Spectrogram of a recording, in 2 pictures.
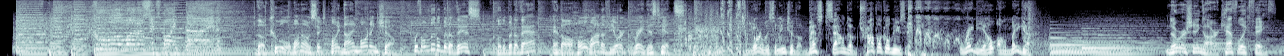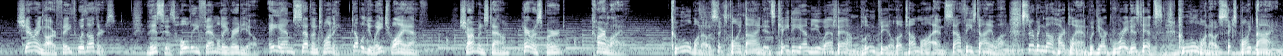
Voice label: Imaging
